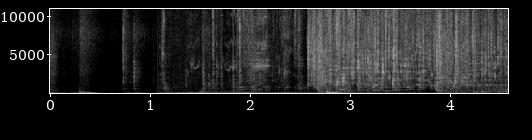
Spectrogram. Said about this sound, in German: Ohne sichtbare Anstrengung pumpt er mit der rechten Hand Wasser in einen Eimer.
